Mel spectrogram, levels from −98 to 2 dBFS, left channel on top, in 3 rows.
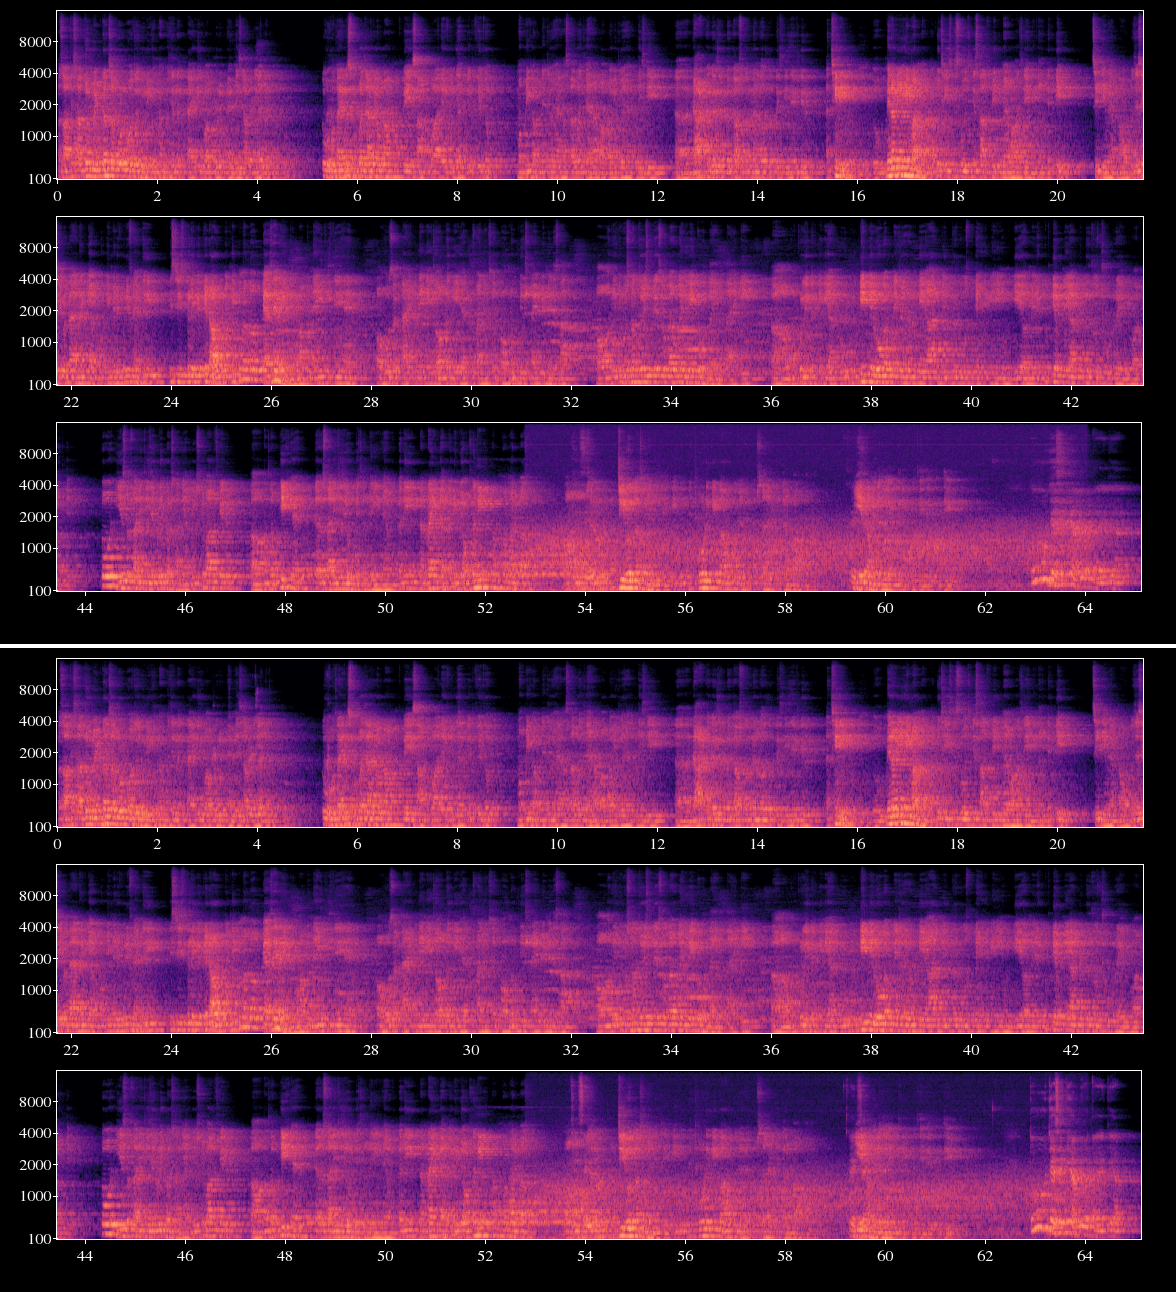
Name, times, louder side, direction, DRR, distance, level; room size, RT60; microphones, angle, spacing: voice 1, 0.0-4.2 4.5-4.6 5.3-8.7 9.2-12.0 12.3-15.0 15.5-20.1 20.7-23.6 24.0-27.6 28.1-31.9 32.5-35.5 36.0-43.3 44.3-46.9 47.3-48.3 48.6-52.8 53.6-58.6 59.3-61.3, equal, 15° left, -5 dB, 0.5 m, -24 dB
voice 2, 3.1-4.4 5.4-6.0 53.7-54.7 59.2-60.0 62.2-62.6 62.9-64.7, right 1 dB, 85° right, 0 dB, 0.4 m, -26 dB
sound 1, 25.4-39.7, equal, 55° left, 1.0 m, -41 dB
sound 2, 48.4-54.6, right 1 dB, 25° right, 0.6 m, -33 dB
sound 3, 52.8-64.1, left 2 dB, 80° left, 0.4 m, -35 dB
4.2 x 2.0 x 3.3 m, 2.3 s
head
